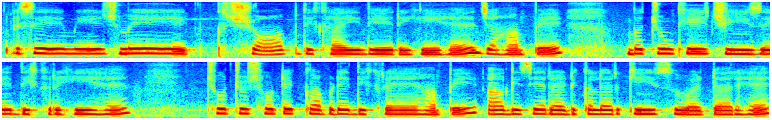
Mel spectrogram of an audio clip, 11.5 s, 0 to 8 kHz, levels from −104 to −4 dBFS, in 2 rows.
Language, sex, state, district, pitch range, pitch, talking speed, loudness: Hindi, female, Maharashtra, Pune, 215-245 Hz, 225 Hz, 165 wpm, -12 LUFS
